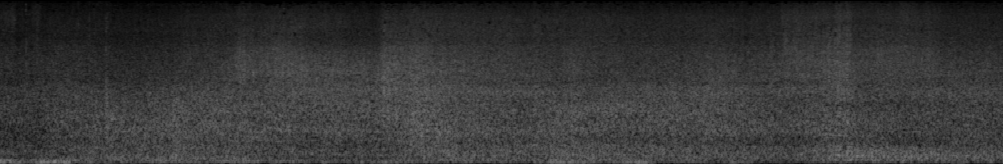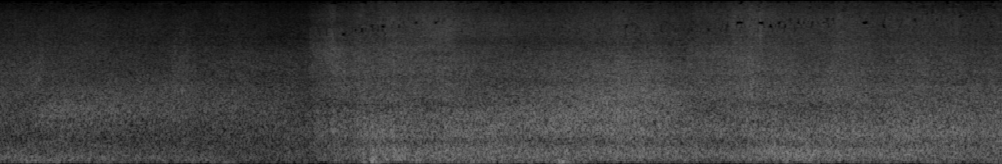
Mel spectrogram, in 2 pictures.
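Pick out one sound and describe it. Waves crash and wash onto a pebble shore.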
